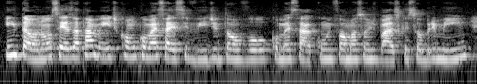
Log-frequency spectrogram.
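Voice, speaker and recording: A woman's voice: mid-range voice, quick pace. A woman in her twenties from Manaus with a Brazilian accent, telling her life story in a talkative, friendly vlog. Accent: Brazilian Portuguese from Manaus. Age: 20s. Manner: talkative and animated. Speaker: vlogger.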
